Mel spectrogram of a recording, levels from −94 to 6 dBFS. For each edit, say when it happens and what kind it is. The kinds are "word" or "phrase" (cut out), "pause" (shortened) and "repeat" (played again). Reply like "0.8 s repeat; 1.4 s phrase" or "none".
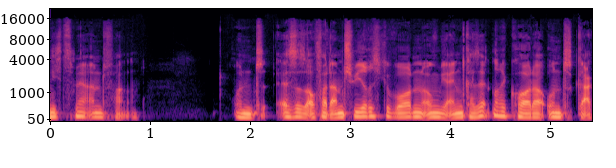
none

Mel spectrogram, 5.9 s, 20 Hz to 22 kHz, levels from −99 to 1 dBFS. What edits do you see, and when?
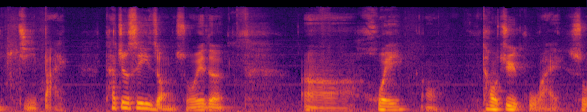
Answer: none

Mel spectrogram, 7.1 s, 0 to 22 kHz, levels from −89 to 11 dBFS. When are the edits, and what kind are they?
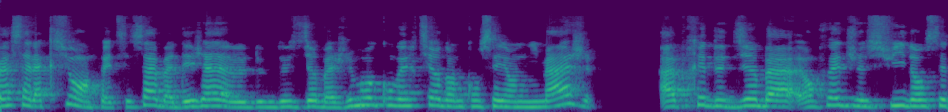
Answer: none

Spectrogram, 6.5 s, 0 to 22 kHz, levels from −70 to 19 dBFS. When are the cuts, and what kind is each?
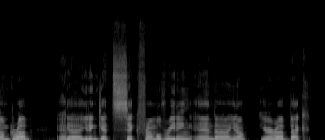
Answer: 1.3 s word

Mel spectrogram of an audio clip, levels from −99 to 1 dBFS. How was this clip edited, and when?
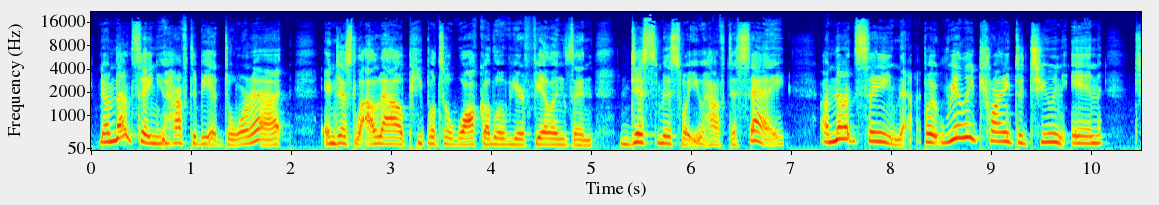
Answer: none

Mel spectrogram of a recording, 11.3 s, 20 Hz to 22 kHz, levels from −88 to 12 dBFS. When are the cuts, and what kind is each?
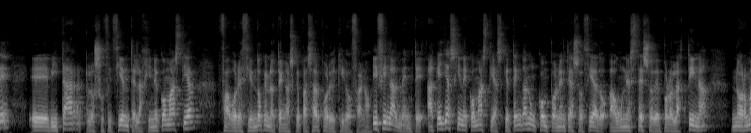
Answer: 1.3 s phrase

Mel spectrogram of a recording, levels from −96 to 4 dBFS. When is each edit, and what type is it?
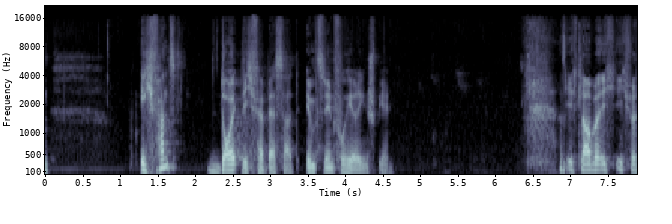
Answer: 1.9 s pause; 3.6 s word; 6.9 s word

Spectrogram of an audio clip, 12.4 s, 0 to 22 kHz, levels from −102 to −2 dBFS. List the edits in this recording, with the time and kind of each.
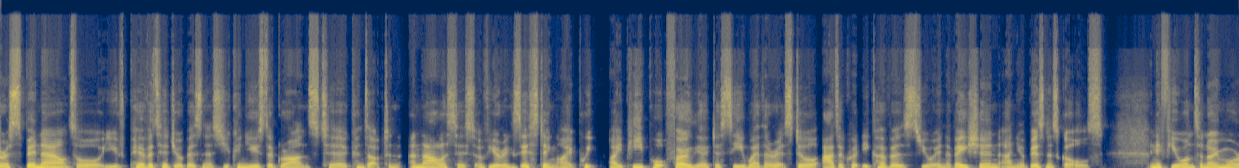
none

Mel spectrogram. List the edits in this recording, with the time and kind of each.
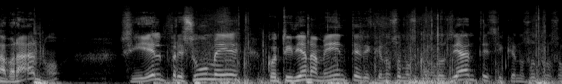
none

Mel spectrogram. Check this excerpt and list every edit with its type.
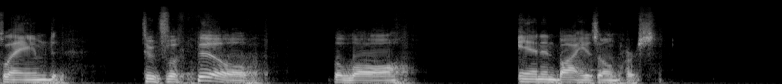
none

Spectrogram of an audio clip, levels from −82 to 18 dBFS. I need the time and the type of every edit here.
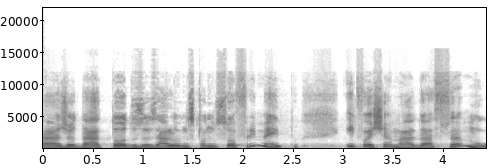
1.6 s word; 3.1 s word

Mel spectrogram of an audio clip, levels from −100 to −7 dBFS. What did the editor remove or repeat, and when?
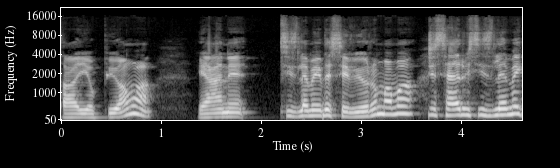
2.2 s word; 2.6 s word; 3.7 s word

